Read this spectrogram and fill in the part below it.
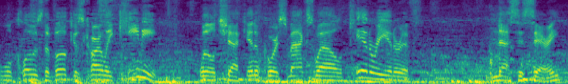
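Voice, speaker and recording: A man calling softball play-by-play live on the radio, mixing clipped pitch calls with casual asides. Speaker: sports radio play-by-play announcer. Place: radio booth at an outdoor softball stadium. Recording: loud crowd and music behind. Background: loud ballpark crowd and music.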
